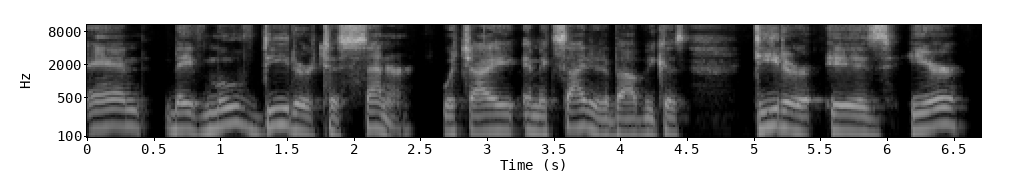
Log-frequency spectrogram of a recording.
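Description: An unremarkable speaking voice from a man at medium pitch, with very even loudness, ordinary pitch variation and a fairly slow pace, on a very clean recording with a silent background. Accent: American. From Connecticut. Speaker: football podcast host. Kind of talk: casual chat.

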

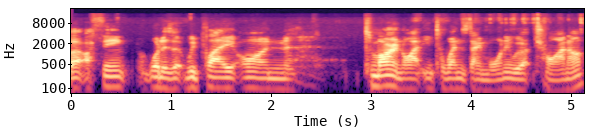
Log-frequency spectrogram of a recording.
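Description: Speaking fairly quickly, a man with an Australian accent keeps a monotone, flat intonation. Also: fairly low pitch for a man. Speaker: sports podcast host. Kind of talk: casual chat.

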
